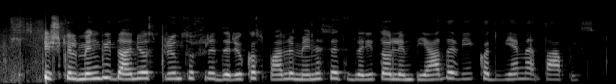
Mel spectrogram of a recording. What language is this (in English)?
Lithuanian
